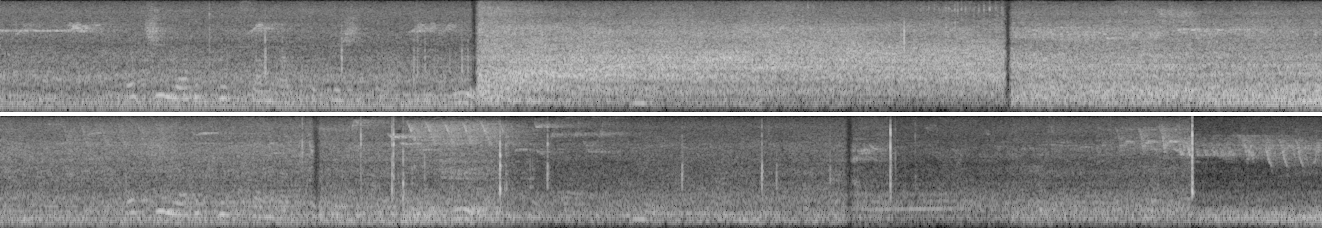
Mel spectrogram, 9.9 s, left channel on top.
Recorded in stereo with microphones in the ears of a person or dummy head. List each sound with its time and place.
0.9 s a woman speaking: 35° left (ahead or behind), 1.6 m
